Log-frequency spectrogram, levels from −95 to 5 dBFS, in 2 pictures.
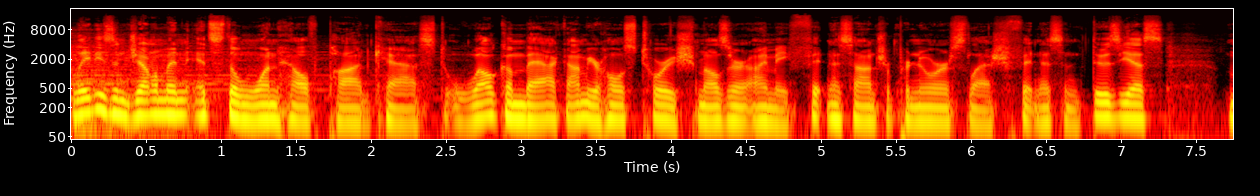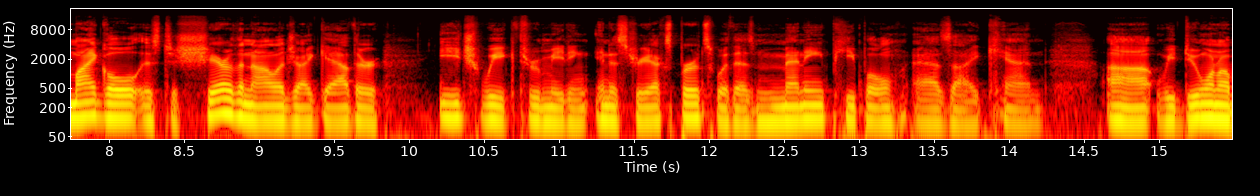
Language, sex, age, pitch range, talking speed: English, male, 30-49, 100-115 Hz, 190 wpm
